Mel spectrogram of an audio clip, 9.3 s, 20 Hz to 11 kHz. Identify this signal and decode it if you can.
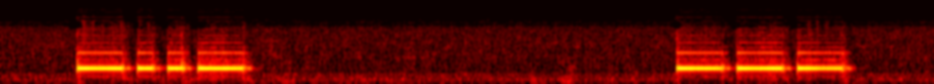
Morse code, heard as a keyed tone, about 8 wpm, 650 Hz. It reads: X O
